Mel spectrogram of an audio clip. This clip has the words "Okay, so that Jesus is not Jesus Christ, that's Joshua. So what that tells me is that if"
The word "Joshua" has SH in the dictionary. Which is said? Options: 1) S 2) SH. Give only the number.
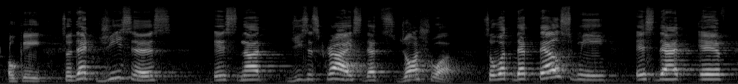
2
